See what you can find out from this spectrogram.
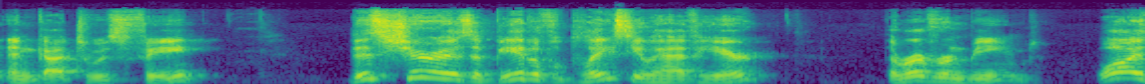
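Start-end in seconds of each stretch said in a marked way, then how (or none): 1.8-3.9 lifted, mildly eager compliment; enthusiastic. A narrator's reading. Boy admiring the reverend's place, mildly enthusiastic. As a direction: lightly play an eager young guest. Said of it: "Harry replied enthusiastically".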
